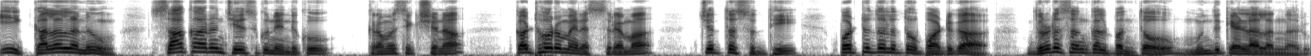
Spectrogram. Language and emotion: Telugu, neutral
